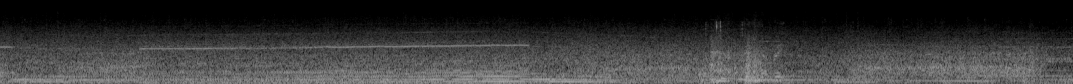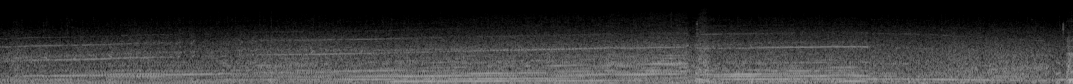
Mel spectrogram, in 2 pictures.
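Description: Rain patters steadily on a windscreen.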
